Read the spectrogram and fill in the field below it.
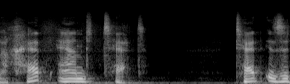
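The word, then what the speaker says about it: ח: is a t sound hat is a guttural sound like the ch in bach if you sound like you're gargling but to make you make the sound in your mouth not in your throat that's close enough for folk music and the tenth letter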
